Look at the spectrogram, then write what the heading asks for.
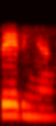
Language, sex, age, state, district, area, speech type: Tamil, female, 18-30, Tamil Nadu, Tiruchirappalli, rural, conversation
